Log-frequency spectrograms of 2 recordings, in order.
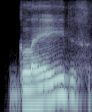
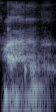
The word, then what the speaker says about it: Gladys: And I think I said that last name wrong. Glades Wilson? Nigel, could you pronounce that for me, please? You said it right. It's Gladys Wilson.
